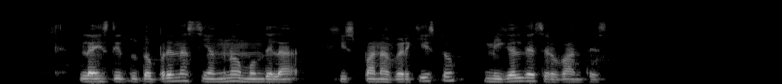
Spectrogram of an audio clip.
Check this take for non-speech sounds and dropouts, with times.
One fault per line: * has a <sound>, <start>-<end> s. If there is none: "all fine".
all fine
